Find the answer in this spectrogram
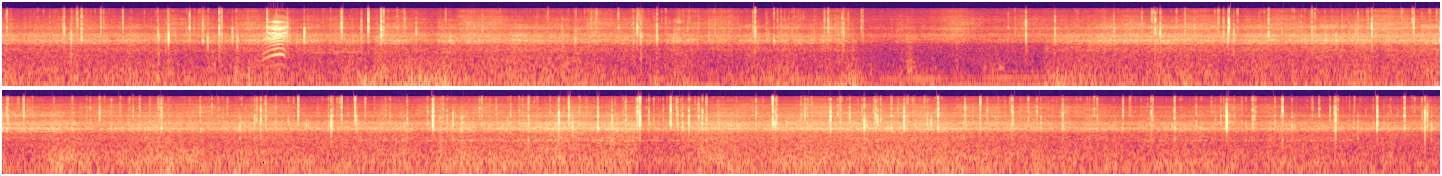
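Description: Outboard motor of a coach boat running steadily, with water splashing and slapping against the hull and wind gusts buffeting the microphone.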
